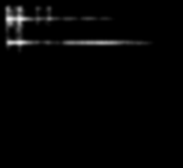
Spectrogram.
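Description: Small bell rung once, a bright high metallic ding with a short shimmering decay fading over about a second, alone and clear.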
